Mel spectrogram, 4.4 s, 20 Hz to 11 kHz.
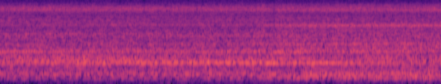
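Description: A CNC lathe cutting a part at 600 RPM with a 25 thou depth of cut: a steady, even whir and hiss of machining holds without a break, no voices over it.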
